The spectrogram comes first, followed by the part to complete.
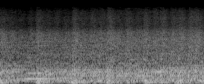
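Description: Live rock band playing, with the drum kit to the fore and amplified electric guitar underneath.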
